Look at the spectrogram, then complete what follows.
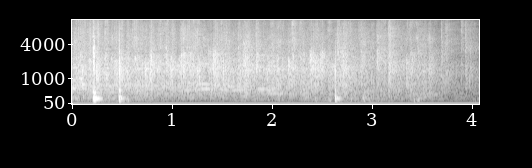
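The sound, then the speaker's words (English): A round of applause from a crowd, many hands clapping in a dense, steady patter that stays fairly loud throughout before easing slightly at the end. “Yeah, don't give him a round of applause because he's not here, eh?”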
